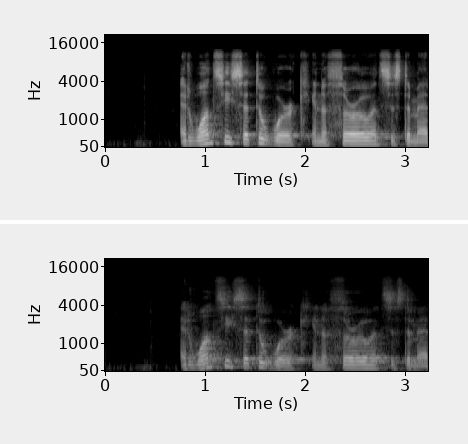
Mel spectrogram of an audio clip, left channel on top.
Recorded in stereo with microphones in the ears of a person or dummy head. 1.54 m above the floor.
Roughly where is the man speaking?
Left.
